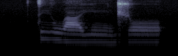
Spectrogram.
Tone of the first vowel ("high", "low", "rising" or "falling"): high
